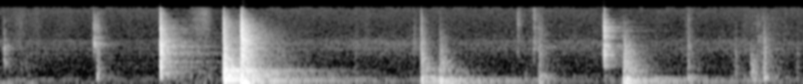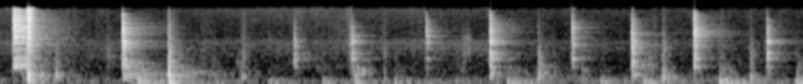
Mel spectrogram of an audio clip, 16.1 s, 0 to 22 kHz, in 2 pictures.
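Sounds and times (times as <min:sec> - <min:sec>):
bass drum and tom hits: 0:02.2 - 0:03.2.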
